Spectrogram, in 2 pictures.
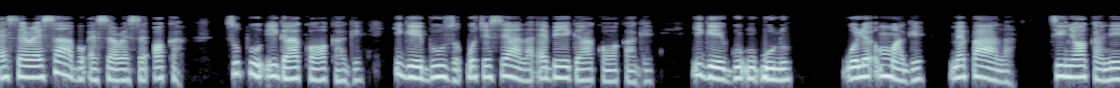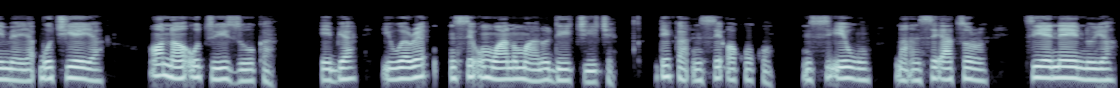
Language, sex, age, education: Igbo, female, 30-45, tertiary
